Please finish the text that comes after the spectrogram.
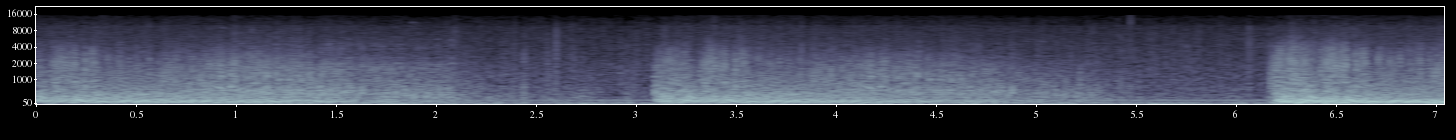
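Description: Air raid bomb blasts in a 1962 Chinese war film about tank crews, heavy booming rumbles that swell and decay, with two sharp new impacts striking about three seconds apart over a continuous low roar.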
